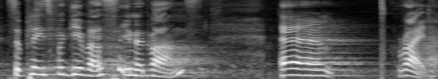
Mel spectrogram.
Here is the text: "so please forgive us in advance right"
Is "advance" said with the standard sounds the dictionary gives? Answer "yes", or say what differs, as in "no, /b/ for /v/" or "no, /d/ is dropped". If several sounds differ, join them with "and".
yes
